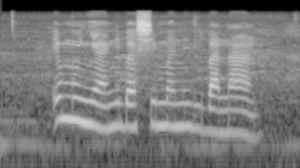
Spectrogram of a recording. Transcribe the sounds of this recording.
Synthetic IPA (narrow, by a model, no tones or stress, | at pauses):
ɪmʊɲanɪbaʃimanɪlɪbanaːna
